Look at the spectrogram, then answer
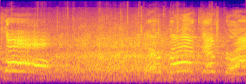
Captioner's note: audience laughs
